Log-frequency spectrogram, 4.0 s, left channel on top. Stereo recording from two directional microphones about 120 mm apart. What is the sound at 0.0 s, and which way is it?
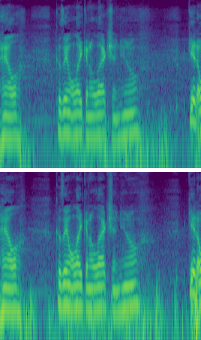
Speech, 50° right (ahead or behind).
